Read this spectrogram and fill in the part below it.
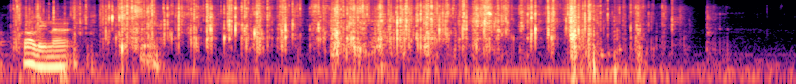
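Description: A foil wrapper crinkles and tears open close by.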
